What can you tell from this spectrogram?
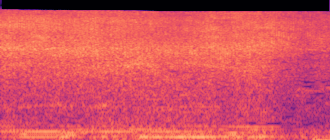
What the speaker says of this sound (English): The buzzing of electric clippers.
